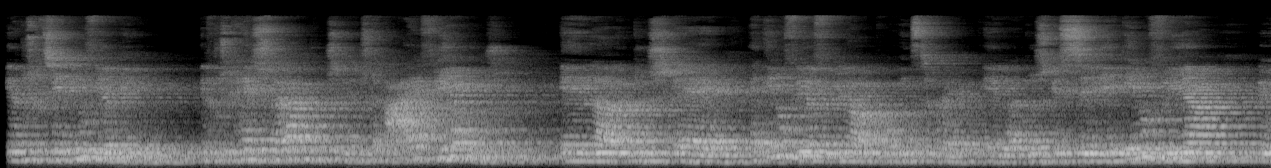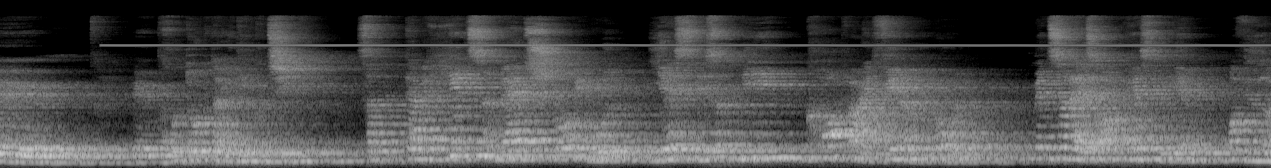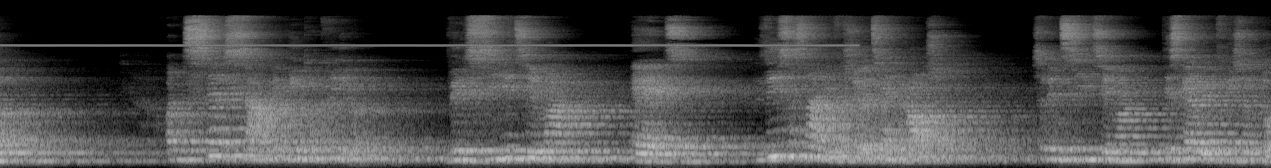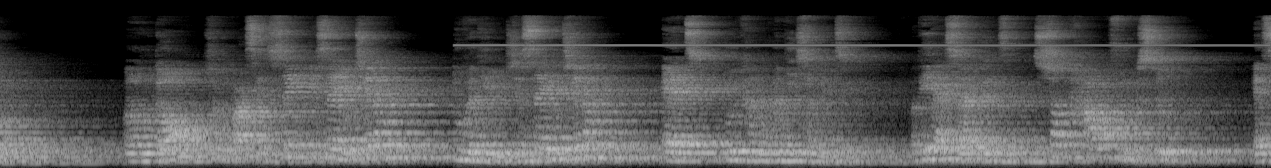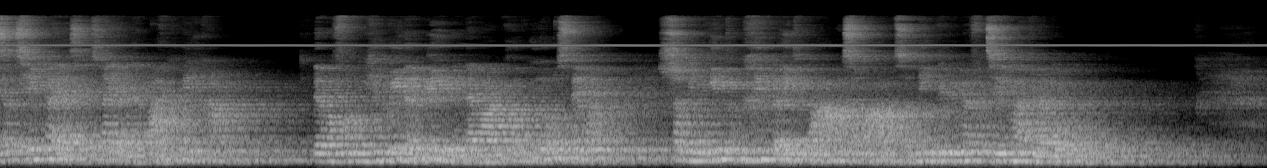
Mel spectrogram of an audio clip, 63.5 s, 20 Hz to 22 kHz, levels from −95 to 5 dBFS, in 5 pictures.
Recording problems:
room echo; strong; dies away in 3 s
off-mic speech; far
high-pitched whine; noticeable; from 14 to 34 s and from 43 s on; 7 kHz, 15 dB below the speech

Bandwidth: 14.5 kHz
